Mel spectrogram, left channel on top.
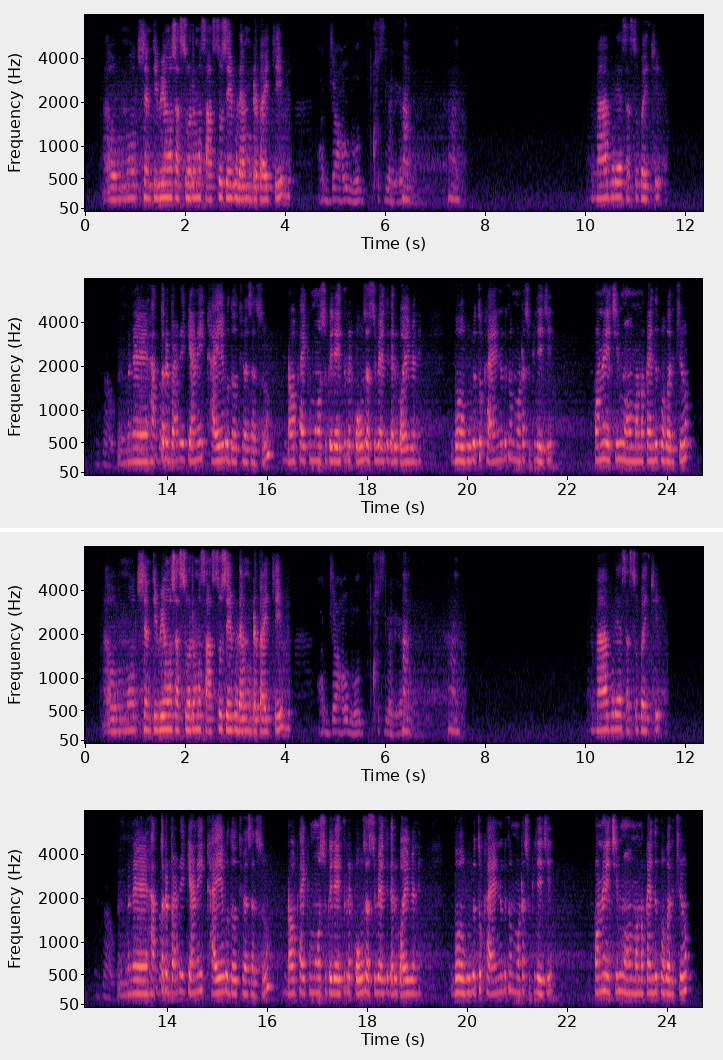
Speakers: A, on the right; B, on the right.
A: ଆଉ ମୁଁ ସେମିତି ବି ମୋ ଶାଶୁଘର ମୋ ଶାଶୁ ସେଇ ଭଳିଆ ମୁଁ ଗୋଟେ ପାଇଚି।
B: ଆ ଯାହା ହଉ ବହୁତ ଖୁସି ଲାଗିଲା
A: ହଁ
B: ଶୁଣିକି।
A: ହଁ ମା ଭଳିଆ ଶାଶୁ ପାଇଚି।
B: ଯାଉ
A: ମାନେ
B: ସେତିକି
A: ହାତରେ
B: ଦରକାର
A: ବାଢିକି ଆଣିକି ଖାଇବାକୁ ଦଉଥିବା ଶାଶୁ ନ ଖାଇକି ମୁହଁ ଶୁଖି ଯାଇ ଦେଲେ କୋଉ ଶାଶୁ ବି ଆଜିକାଲି କହିବେନି ବୋହୂକୁ କି ତୁ ଖାଇନୁ କି ତୋ ମୁହଁଟା ଶୁଖିଯାଇଛି। କଣ
B: ଆଜ୍ଞା
A: ହେଇଛି ମୋ ମନ କାହିଁ ଦୁଃଖ କରିଛୁ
